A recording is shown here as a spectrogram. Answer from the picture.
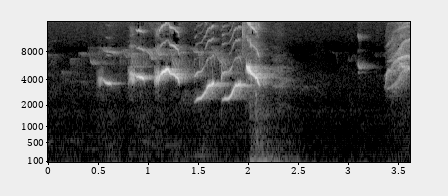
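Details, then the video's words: Lined seedeater singing loudly in the Tui Tui song style: a rapid run of sharp, high whistled and buzzy notes with quick upward and downward slurs, a soft knock midway, a brief pause, then another high burst at the end. "Coleiro de gola Tui Tui cantando forte"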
